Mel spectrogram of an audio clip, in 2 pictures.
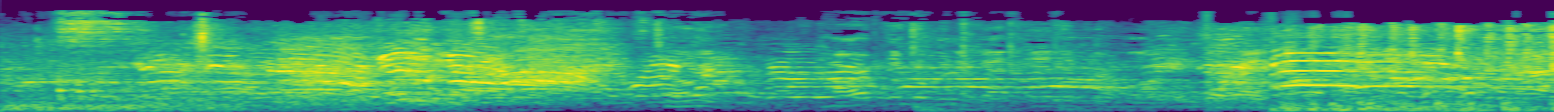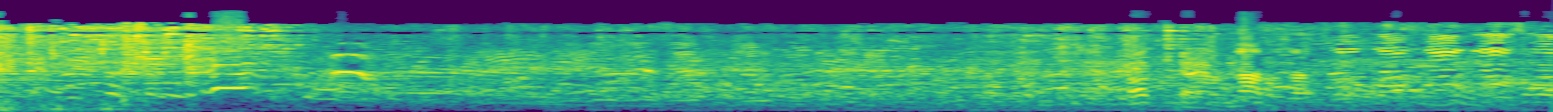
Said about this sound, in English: The Daily Californian, that's that campus newspaper, reported that protesters chanted "killers on campus" as they banged on the windows outside where the IDF soldier had been invited to speak in the midst of Israel's genocide in Gaza. Listen.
